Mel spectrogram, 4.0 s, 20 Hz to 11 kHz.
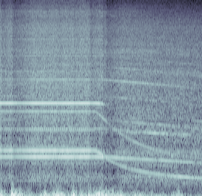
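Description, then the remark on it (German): A steady high-pitched whistle from a crypto mining rig's fan rides over a broad airy hiss, then slides gradually lower in pitch as the fan slows and the miner ramps down to 600 watts. No one speaks. “Pfeifen ist so der typische Pfeifgeräusch.”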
